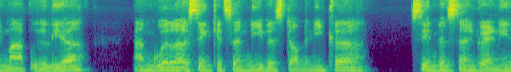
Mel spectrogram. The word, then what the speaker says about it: Dominica: earlier anguila sink Nas Dominica St Vincent gr Dominica should not be confused with Dominican Republic it's actually pronounced a little bit differently as well uh Grenada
